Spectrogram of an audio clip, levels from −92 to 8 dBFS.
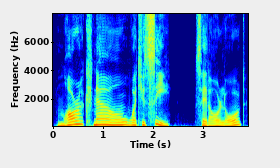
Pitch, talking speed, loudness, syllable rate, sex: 170 Hz, 125 wpm, -18 LUFS, 2.4 syllables/s, male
